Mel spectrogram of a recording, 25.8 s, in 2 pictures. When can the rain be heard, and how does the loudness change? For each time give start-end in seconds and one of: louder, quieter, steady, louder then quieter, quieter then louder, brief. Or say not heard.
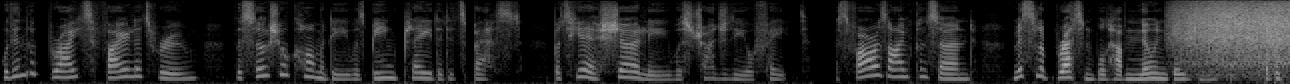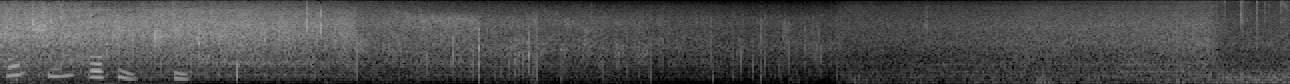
11.7-25.7 quieter then louder.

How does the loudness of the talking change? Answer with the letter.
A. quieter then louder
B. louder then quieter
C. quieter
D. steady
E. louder
E.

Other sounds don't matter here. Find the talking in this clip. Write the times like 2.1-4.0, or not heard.
0.0-14.8.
